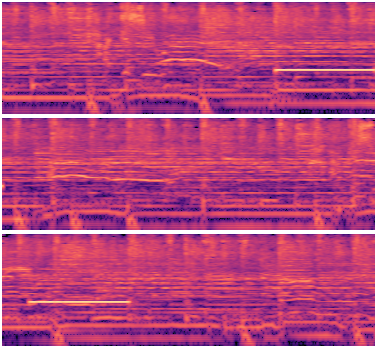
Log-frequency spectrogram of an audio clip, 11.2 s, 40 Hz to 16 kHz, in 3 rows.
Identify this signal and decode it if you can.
Ringback tone (Europe, 425 Hz), with noise.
